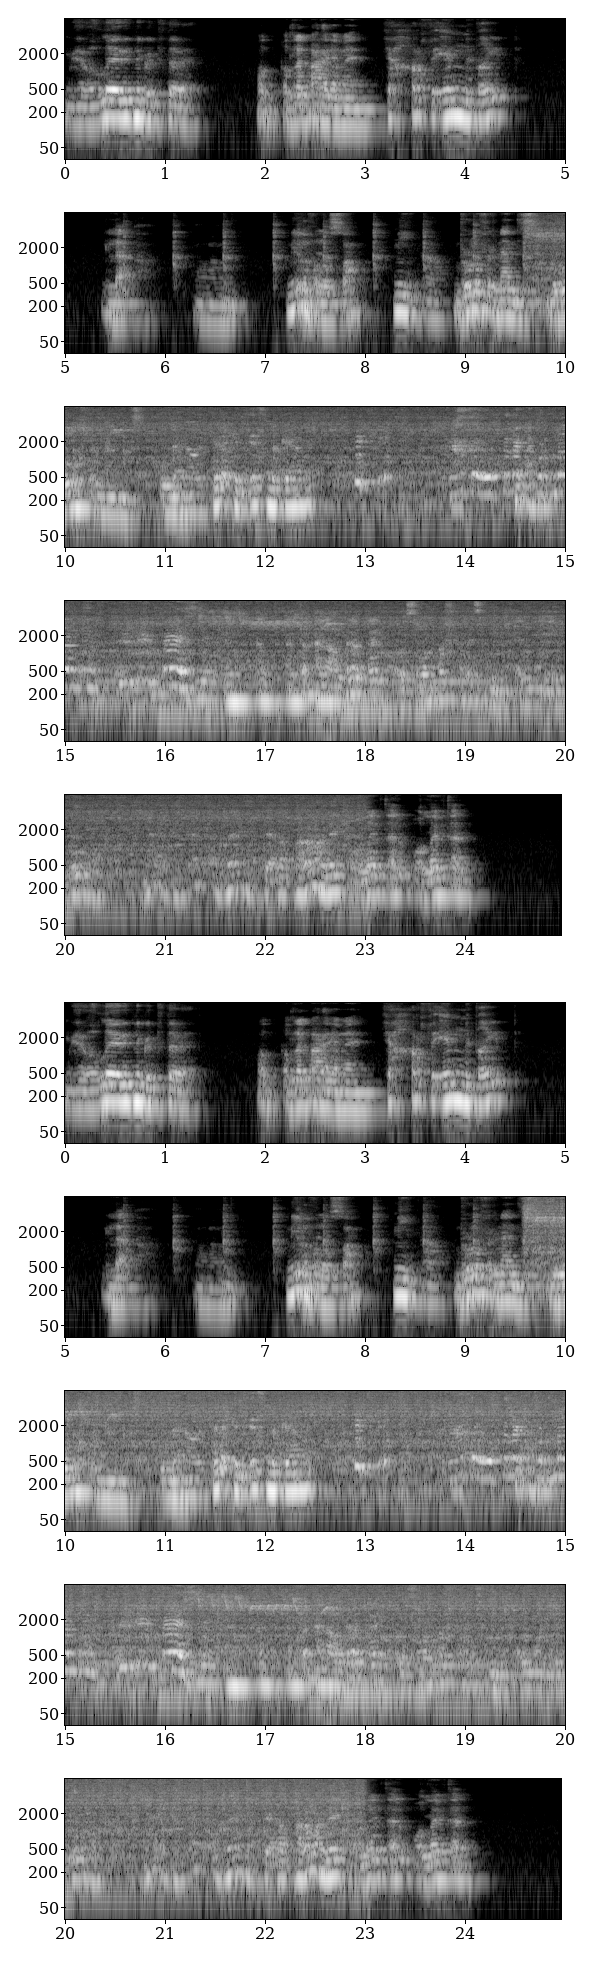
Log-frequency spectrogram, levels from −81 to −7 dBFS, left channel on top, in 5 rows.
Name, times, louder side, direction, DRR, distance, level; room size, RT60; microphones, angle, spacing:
voice 1, 0.0-1.3 3.2-4.4 6.6-6.7 7.2-7.6 8.3-8.8 11.0-13.4 13.7-16.6 20.0-20.1 20.7-23.0, right 1 dB, 30° right, 0.4 m, -25 dB
voice 2, 1.9-3.2 5.4-5.9 6.3-6.7 7.3-7.9 8.9-11.3 13.8-14.2 14.5-14.9 16.6-20.4 22.8-24.0, left 1 dB, 85° left, 1.0 m, -28 dB
sound 1, 5.6-5.7 6.1-6.2 6.6-6.7 7.1-7.2 7.6-7.7 8.1-8.2 8.6-8.7 9.1-9.2 9.6-9.7 10.1-10.2 10.6-10.7 11.1-11.2 11.6-11.7 12.1-12.2, left 1 dB, 10° left, 0.7 m, -39 dB
sound 2, 9.6-23.0, right 5 dB, 85° right, 0.4 m, -30 dB
sound 3, 15.1-21.0, left 1 dB, 60° left, 0.7 m, -37 dB
2.9 x 2.1 x 2.2 m
head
